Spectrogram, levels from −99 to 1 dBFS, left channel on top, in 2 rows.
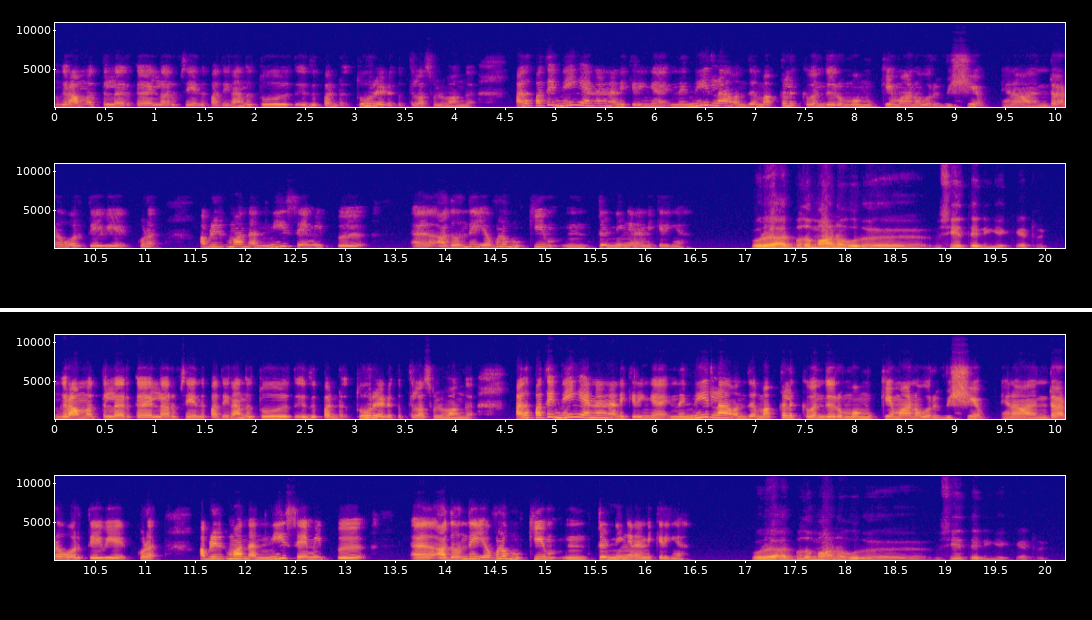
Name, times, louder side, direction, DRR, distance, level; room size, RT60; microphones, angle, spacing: voice 1, 0.0-11.1 11.6-13.2 13.7-16.4, right 6 dB, 55° right, 0.4 m, -29 dB
voice 2, 17.1-20.0, left 6 dB, 70° left, 0.4 m, -26 dB
2.3 x 2.3 x 4.0 m
head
